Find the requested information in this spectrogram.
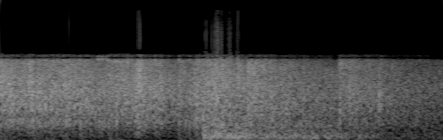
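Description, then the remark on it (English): Fireworks crackle and boom continuously, with a heavier burst around the middle amid a dense wash of popping and rumbling, loud with no voices. “We play some fireworks.”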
